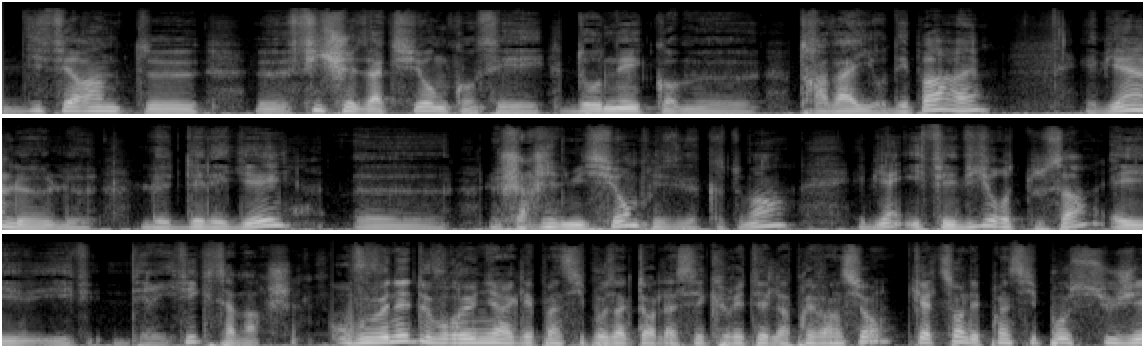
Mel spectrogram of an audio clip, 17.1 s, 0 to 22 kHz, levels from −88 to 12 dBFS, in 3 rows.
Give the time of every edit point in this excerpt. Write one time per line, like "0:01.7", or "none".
none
